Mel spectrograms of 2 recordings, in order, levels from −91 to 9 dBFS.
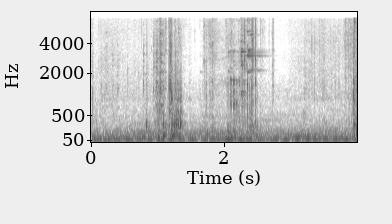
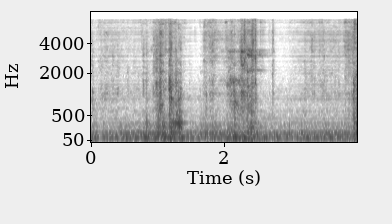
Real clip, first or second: first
